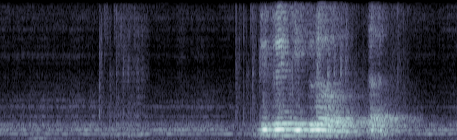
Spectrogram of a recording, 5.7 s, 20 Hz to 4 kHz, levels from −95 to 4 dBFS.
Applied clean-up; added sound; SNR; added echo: neural separator model SepFormer DNS4.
